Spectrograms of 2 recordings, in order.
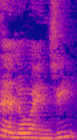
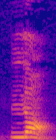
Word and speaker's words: long: G you will not, apart from H, you will not pronounce it at the end of word, right? For example, G is long. It is L-O-N-G. It's long, not long.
